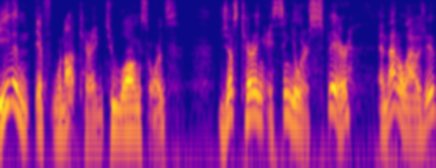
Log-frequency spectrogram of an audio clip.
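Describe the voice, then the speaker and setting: On a very clean recording with a silent background and dry, close sound with no echo, a man speaks at a medium pitch with very wide pitch swings. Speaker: sword and historical fencing video host. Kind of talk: casual video commentary. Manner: fast.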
